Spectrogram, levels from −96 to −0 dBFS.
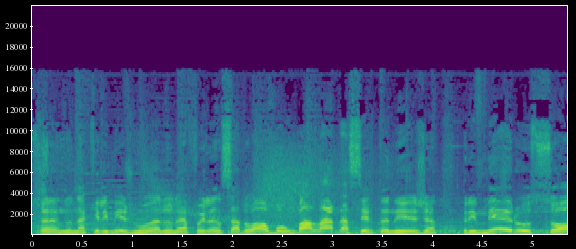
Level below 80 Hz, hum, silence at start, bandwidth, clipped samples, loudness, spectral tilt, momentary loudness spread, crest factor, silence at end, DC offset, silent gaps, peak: -44 dBFS; none; 0 s; 16 kHz; under 0.1%; -17 LUFS; -5.5 dB/octave; 5 LU; 14 dB; 0 s; under 0.1%; none; -2 dBFS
